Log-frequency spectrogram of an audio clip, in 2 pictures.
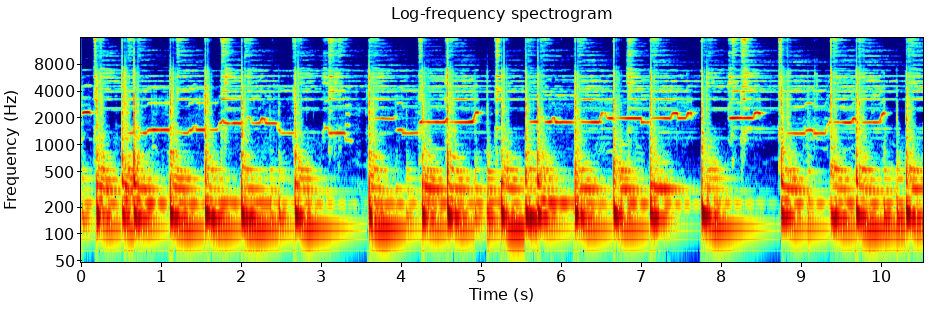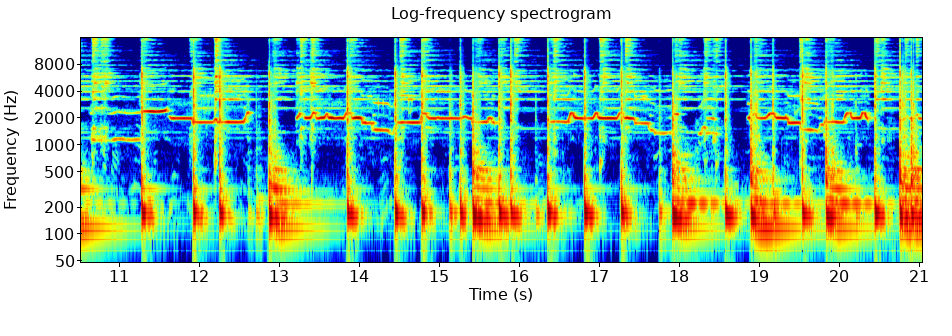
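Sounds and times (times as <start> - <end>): drums struck in steady rhythm: 0.0 - 21.0
high flute melody: 0.0 - 21.0.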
